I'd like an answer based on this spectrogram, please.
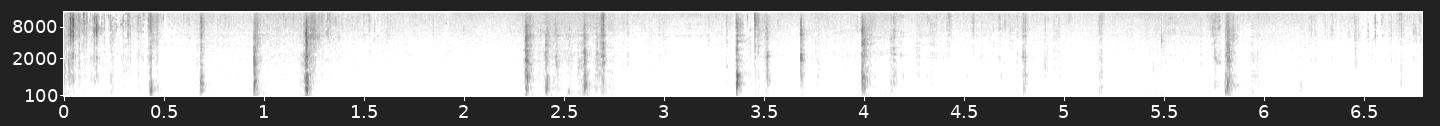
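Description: Faint, sparse clicks and taps from hands handling a cardboard Panini Prizm Choice trading-card box: a few in the first second or so, a quick cluster about two and a half seconds in, then single ones spread out.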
